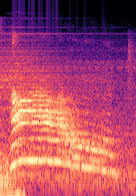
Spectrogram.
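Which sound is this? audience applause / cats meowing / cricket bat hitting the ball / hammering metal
cats meowing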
